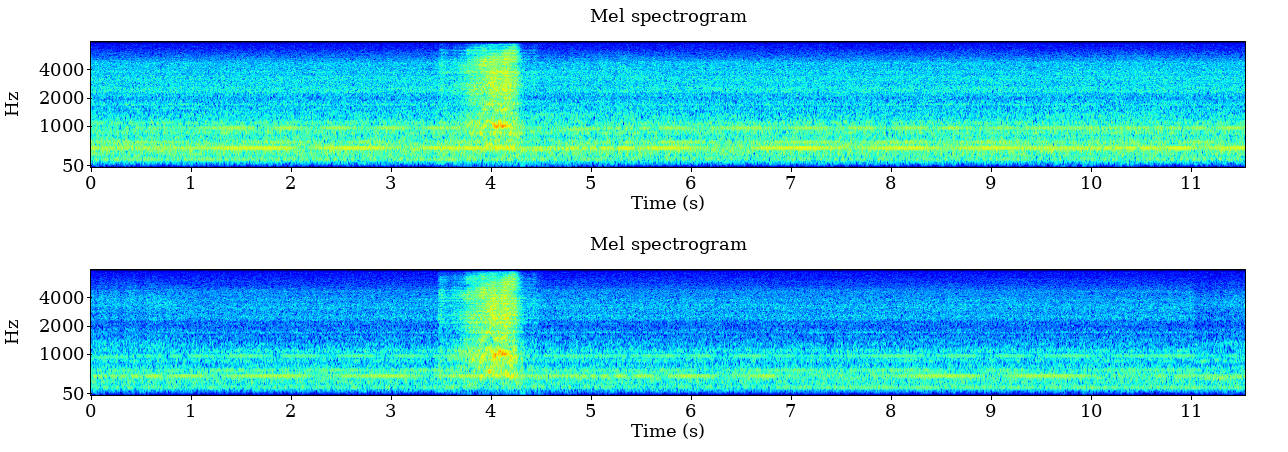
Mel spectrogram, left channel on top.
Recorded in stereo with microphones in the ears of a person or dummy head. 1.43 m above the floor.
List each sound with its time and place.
3.5 s a zipper: 30° right (ahead or behind), 1.0 m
